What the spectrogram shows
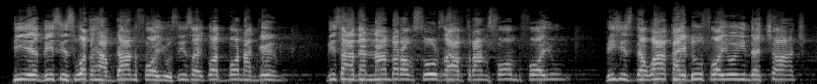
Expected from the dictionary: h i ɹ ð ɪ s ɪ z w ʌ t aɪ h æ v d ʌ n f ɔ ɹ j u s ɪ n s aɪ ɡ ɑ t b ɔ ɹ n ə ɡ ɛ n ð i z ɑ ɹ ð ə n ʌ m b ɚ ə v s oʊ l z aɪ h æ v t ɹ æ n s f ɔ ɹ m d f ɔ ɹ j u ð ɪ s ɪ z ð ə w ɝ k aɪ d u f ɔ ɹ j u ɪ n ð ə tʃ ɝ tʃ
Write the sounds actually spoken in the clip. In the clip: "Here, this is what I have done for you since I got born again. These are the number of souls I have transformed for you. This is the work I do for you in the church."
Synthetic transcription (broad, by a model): h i ð ɪ s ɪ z w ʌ t aɪ h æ v d ʌ n f ɔ ɹ j u s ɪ n s aɪ ɡ ɑ t b ɔ ɹ n ə ɡ ɛ n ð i s ɑ ɹ ð ə n ʌ m b ɚ ə v s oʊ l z aɪ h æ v t ɹ æ n s f ɔ ɹ m d f ɔ ɹ j u ð ɪ s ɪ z ð ə w ɝ k aɪ d u f ɔ ɹ j u ɪ n ð ə tʃ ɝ tʃ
